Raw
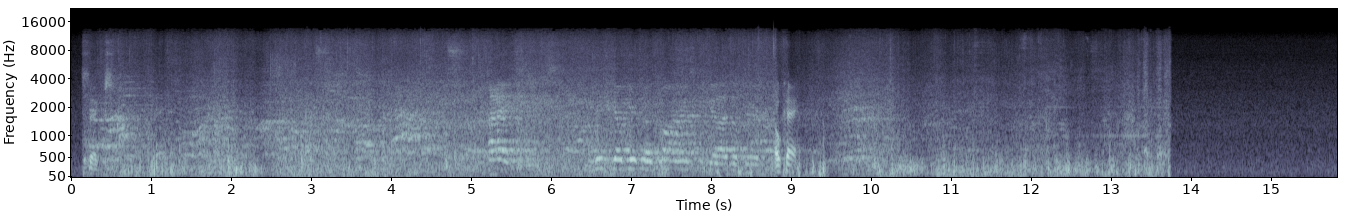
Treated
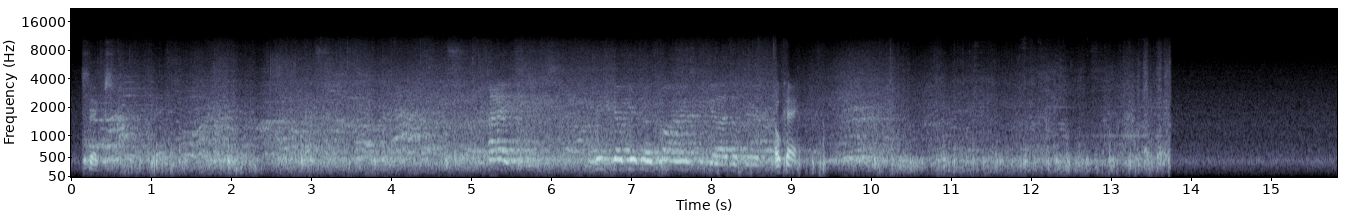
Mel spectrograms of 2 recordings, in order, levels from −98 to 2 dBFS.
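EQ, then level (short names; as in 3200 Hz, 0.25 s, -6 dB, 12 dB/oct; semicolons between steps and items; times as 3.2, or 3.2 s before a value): resonant high-pass 400 Hz, resonance Q 3.8; air absorption 120 m; -5.5 dB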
